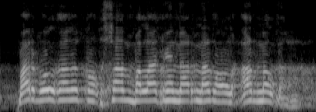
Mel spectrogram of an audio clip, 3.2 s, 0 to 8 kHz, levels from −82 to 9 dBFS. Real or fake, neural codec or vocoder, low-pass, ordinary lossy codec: fake; codec, 16 kHz, 2 kbps, FunCodec, trained on LibriTTS, 25 frames a second; none; none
